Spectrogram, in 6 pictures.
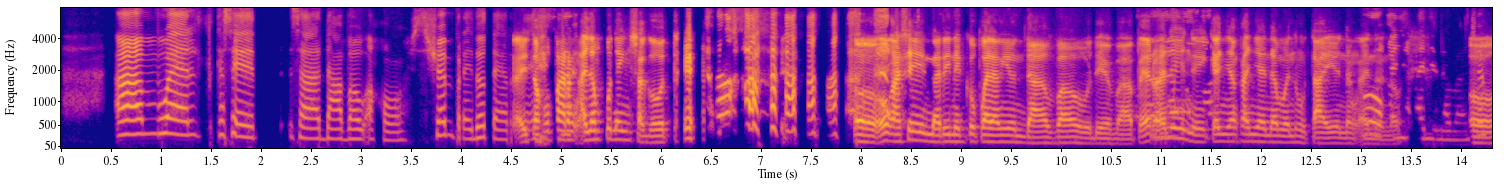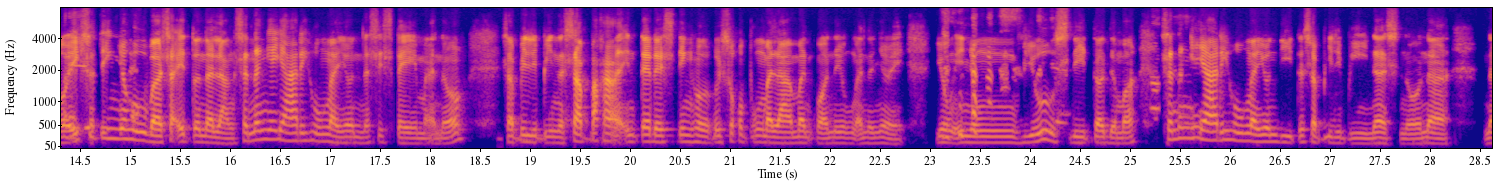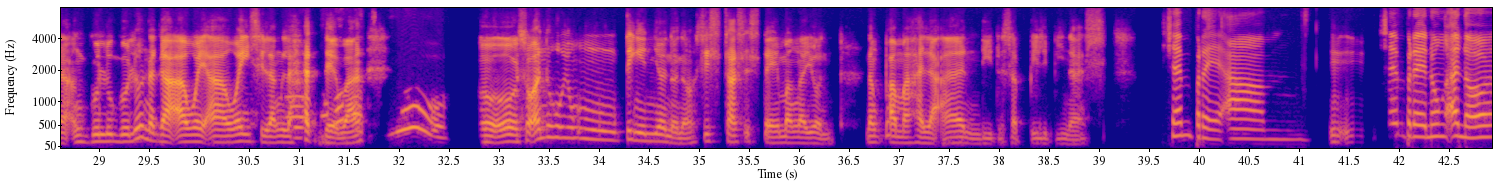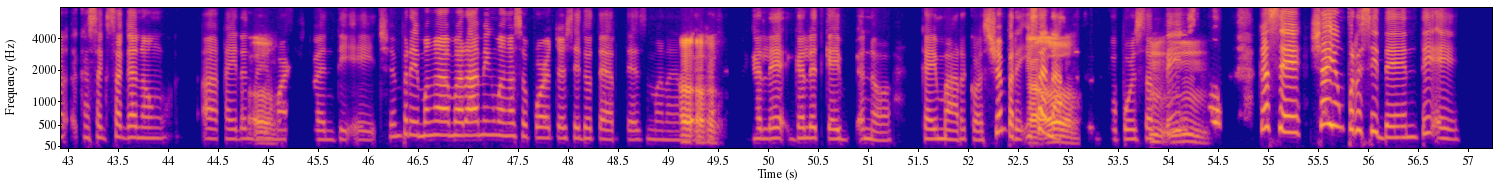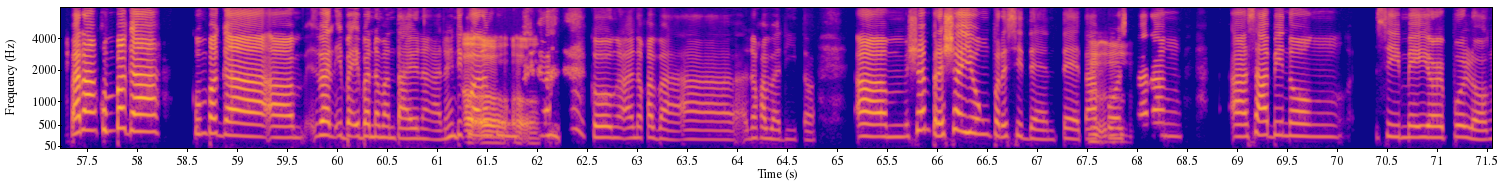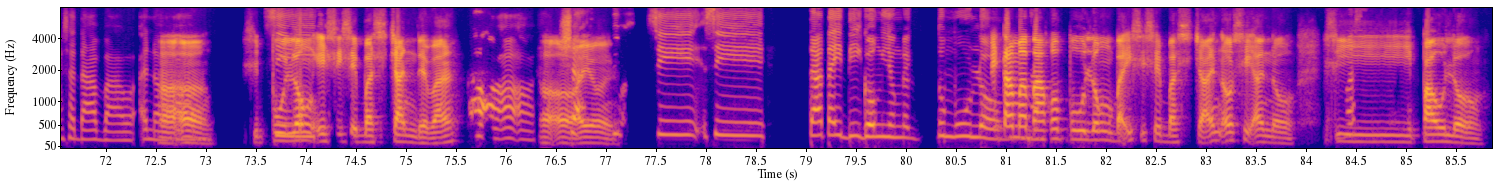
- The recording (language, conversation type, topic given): Filipino, unstructured, Ano ang pananaw mo sa sistema ng pamahalaan sa Pilipinas?
- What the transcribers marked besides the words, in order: chuckle; tapping; unintelligible speech; laugh; "'di ba" said as "dima"; lip smack; giggle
